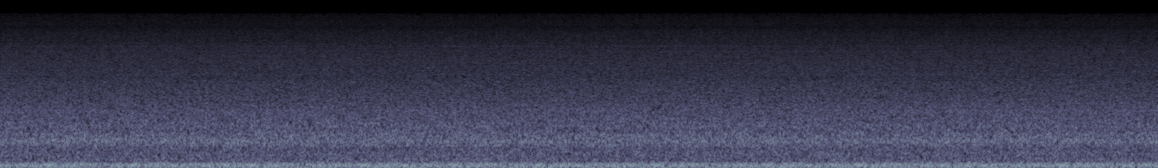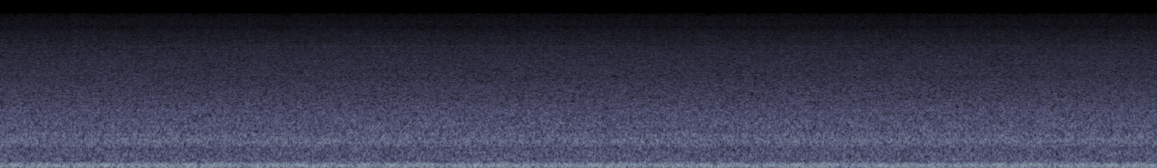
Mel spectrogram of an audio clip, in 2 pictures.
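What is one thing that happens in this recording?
Aircraft engines drone steadily, heard from inside the cockpit.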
